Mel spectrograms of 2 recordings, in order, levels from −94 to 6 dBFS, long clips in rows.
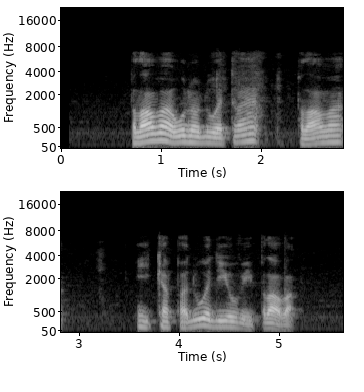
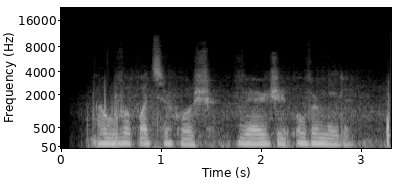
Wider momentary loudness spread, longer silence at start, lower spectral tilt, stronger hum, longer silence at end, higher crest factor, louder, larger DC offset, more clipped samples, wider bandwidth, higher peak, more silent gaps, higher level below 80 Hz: first, 12 LU vs 9 LU; first, 0.7 s vs 0.25 s; about the same, -7.5 dB/octave vs -8.5 dB/octave; neither; first, 0.5 s vs 0 s; about the same, 20 dB vs 22 dB; first, -24 LUFS vs -28 LUFS; neither; neither; about the same, 7.2 kHz vs 6.6 kHz; about the same, -4 dBFS vs -6 dBFS; neither; second, -66 dBFS vs -48 dBFS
